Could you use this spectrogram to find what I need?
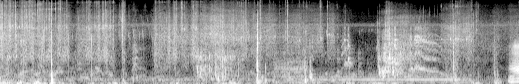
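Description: A fishing reel clicks sharply as it is handled.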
